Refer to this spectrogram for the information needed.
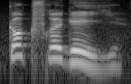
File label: "coquefregueye", patois jura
